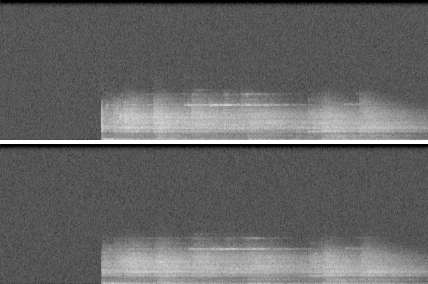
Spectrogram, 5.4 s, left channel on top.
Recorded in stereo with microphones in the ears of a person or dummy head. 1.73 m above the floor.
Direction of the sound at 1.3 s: 50° left (ahead or behind).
